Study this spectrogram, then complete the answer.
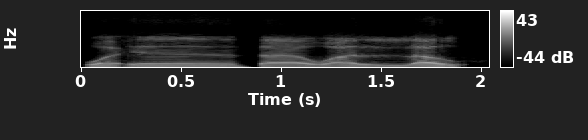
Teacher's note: Wa in ada bindeng dikit, ikhfa sedikit.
